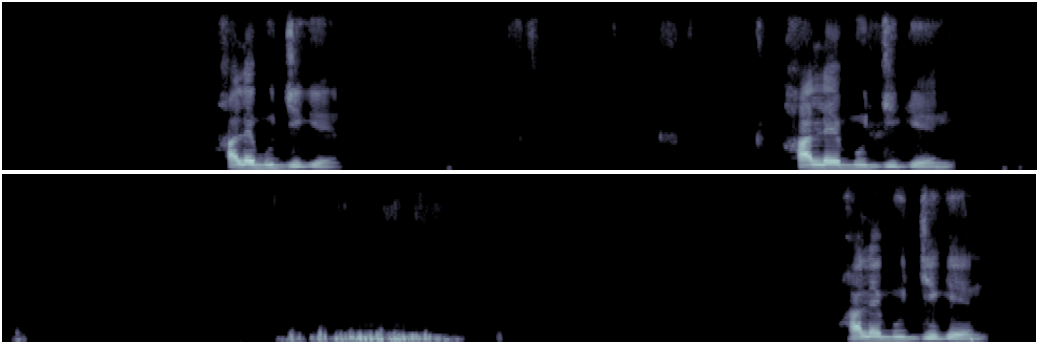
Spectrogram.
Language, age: Wolof, 25-35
